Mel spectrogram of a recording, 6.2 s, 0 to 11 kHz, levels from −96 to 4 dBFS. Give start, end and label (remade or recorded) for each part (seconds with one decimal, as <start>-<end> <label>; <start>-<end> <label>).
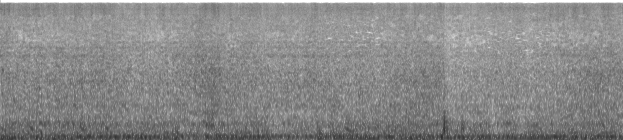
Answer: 0.0-3.2 remade; 3.2-3.8 recorded; 3.8-4.8 remade; 4.8-5.5 recorded; 5.5-6.2 remade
